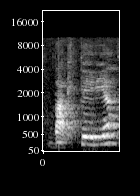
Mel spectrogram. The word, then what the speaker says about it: bacteria: Bacteria se escribe igual, bacteria, ¿sí? Aquí tenemos dos consonantes, por eso la A adquiere su sonido corto, A, bacteria, ¿bien?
